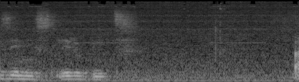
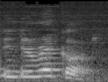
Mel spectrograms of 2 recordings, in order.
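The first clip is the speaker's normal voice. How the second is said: much higher and louder, a hammed-up mocking question; mock British man; 9 semitones higher, 9 dB louder than usual. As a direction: play the teasing foreigner, pitched up high. Retold British man mocking her.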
